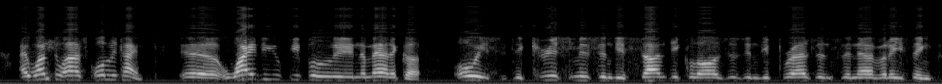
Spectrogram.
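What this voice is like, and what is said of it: Put-on Russian accent. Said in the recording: “you sound like a Russian emigre ... half Russian and I am half French. But mostly my accent is Russian”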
